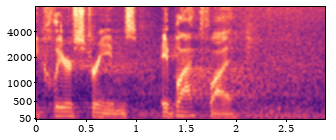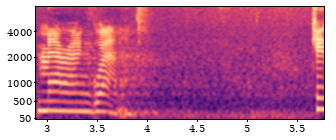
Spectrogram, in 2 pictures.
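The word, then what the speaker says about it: maringouin: Marangouin. Does this word have any alternate pronunciations?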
